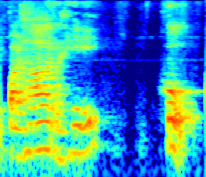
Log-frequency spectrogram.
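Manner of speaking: पढ़ा रहे stretched out very slowly, then a pause before हो. Shown as a demonstration. Teacher isolating the verb phrase for students, very slowly. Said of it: "ठीक है".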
